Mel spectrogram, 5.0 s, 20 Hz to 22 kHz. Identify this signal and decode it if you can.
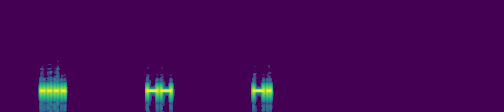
Morse code, heard as a keyed tone, about 36 wpm, spaced as for 10 wpm, 690 Hz. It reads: HMN
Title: USA Call Signs - 5 Characters - 8x Character Spacing - 35wpm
